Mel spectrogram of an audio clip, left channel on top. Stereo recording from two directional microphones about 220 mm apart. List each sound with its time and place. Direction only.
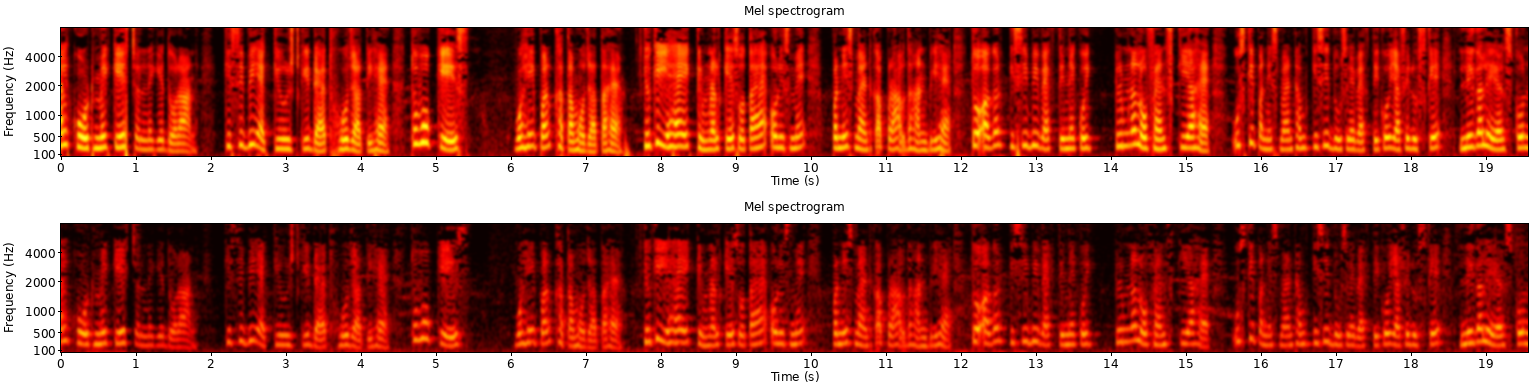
0.0 s a woman's voice: 45° left (ahead or behind)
